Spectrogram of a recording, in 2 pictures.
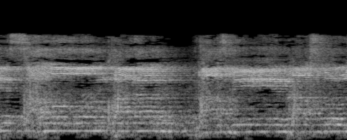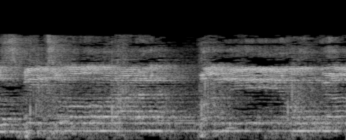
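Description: Aromanian folk music played live: a melody over a steady low drone, in repeated phrases of about two seconds, with brief breaks about two and a half and seven seconds in.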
